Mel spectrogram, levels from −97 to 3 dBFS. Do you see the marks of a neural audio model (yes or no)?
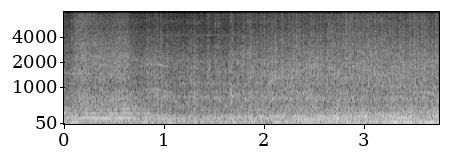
no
